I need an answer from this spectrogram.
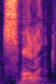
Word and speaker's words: Smollett: He trying to do them fucking $5 footlongs with Smollett or Smoletta. How do you say his I can't name? say his name. Smollett.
